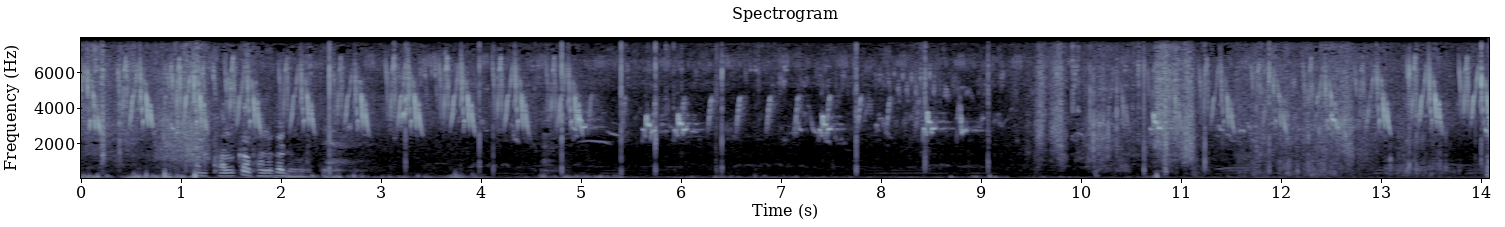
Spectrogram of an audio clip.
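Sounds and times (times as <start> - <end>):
small birds chirping: 0.0 - 14.0
sharp clicks: 2.3 - 9.3.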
